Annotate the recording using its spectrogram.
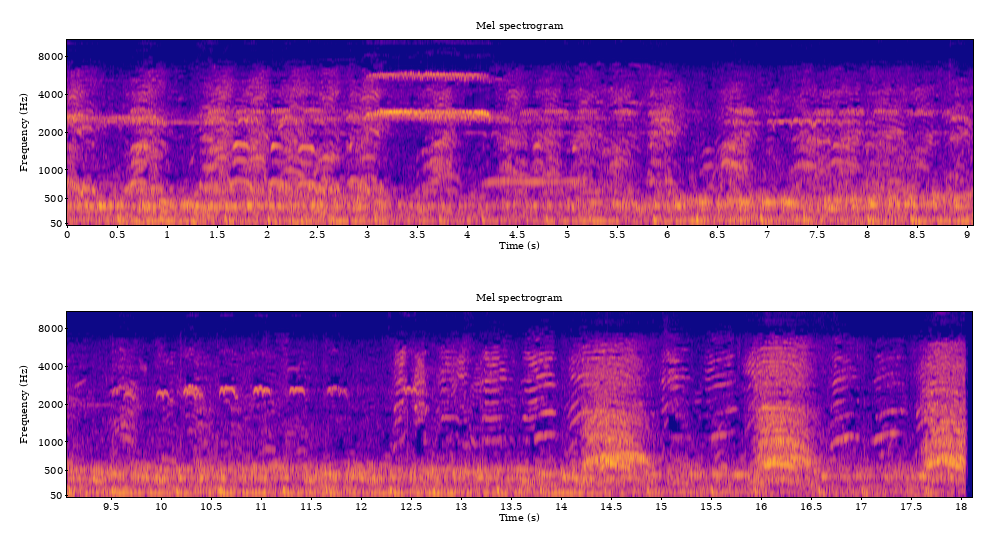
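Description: A large crowd sings together outdoors.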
